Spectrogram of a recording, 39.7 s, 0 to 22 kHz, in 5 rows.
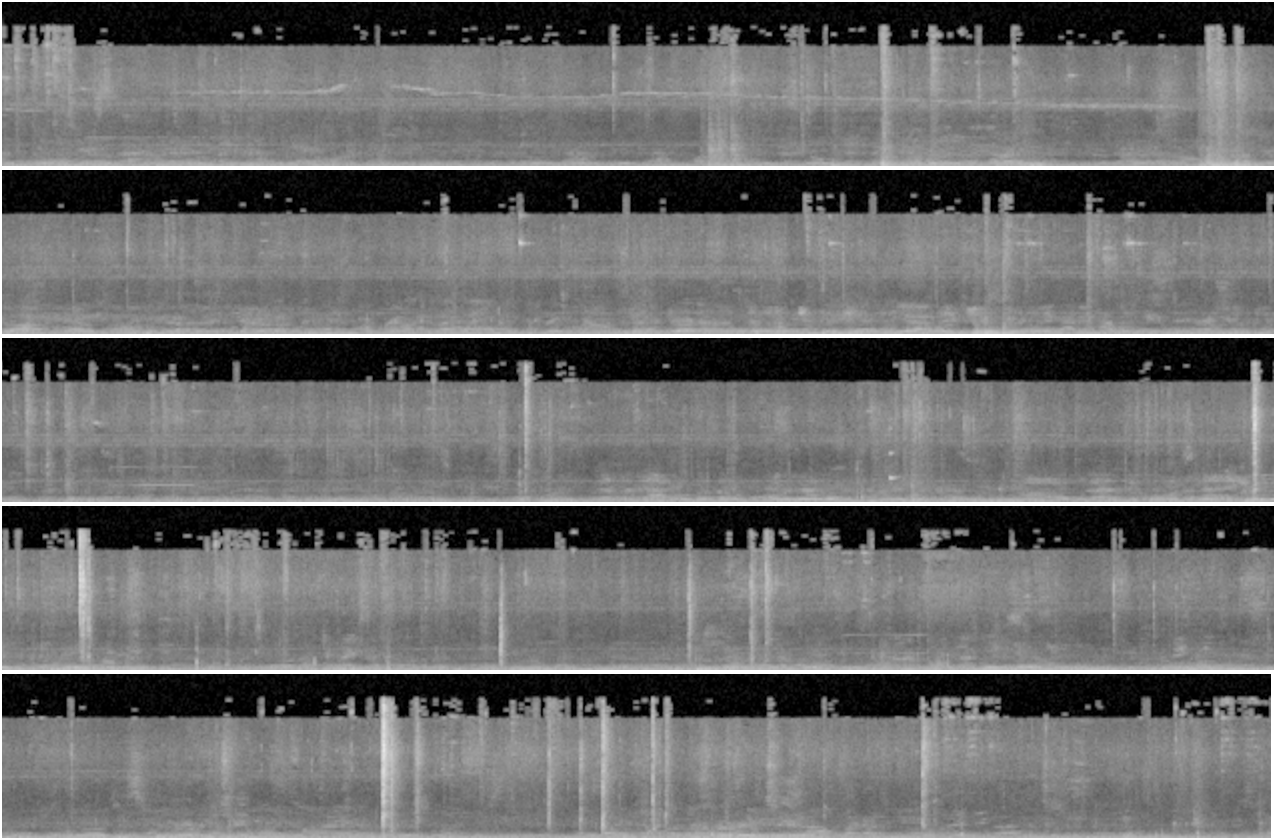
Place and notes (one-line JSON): {"title": "Hartsfield-Jackson Atlanta International Airport, N Terminal Pkwy, Atlanta, GA, USA - ATL Security Line", "date": "2022-08-18 12:15:00", "description": "The crowded line of a security checkpoint at ATL. People snake their way through a series of posts and barriers and eventually arrive at the checkpoint itself. In addition to the people waiting in line, sounds from the nearby checkpoint can be heard here.\nThis recording was produced with the help of the Field Recorder app for android. The microphones used come stock with the Moto G7 Play; the application removes all digital processing, applies a chosen EQ curve, and ensures that the recording is taken in stereo (the microphones are on opposite ends of the phone body, resulting in excellent stereo separation).", "latitude": "33.64", "longitude": "-84.44", "altitude": "318", "timezone": "America/New_York"}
